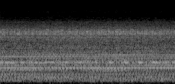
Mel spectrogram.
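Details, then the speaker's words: Drill bit cutting bronze for a mug case: a steady, harsh buzzing chatter, a sign the cut is running dry. The fix is to back the drill out and add lube. "good sign to back up your drill put some uh Lube on it that's getting nasty"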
